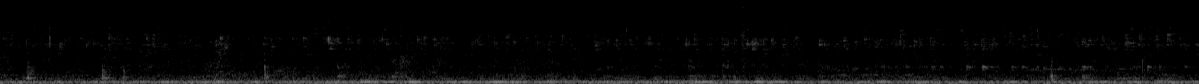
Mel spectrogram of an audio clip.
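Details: Steady low indoor rumble with faint running-water and dripping sounds throughout, and no animal voices.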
